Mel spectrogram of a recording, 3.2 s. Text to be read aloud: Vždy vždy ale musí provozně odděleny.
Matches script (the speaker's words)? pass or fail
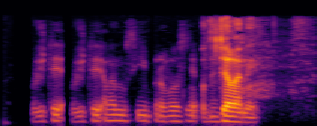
pass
